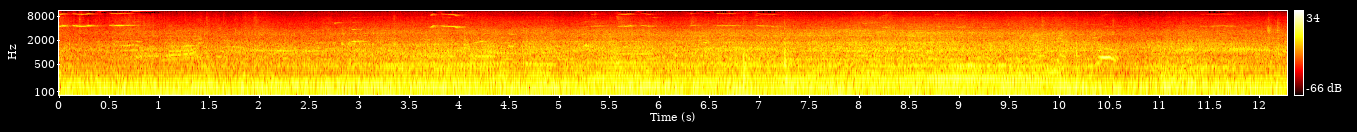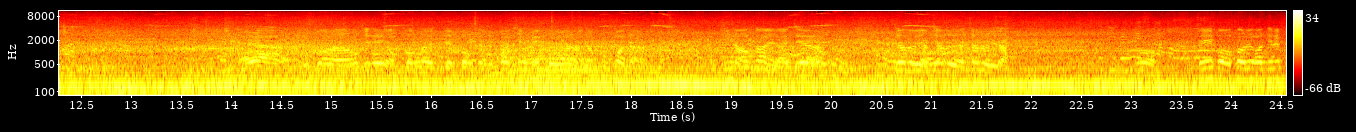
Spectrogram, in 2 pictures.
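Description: Busy market ambience: a steady low rumble under the chatter of many background voices, the voices growing clearer about halfway through.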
